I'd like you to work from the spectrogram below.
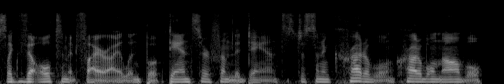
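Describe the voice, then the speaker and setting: A man with an American accent talks at a fairly quick pace and medium pitch. He has a plain, everyday voice. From US Midwest. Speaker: author. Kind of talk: radio interview. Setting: studio.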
